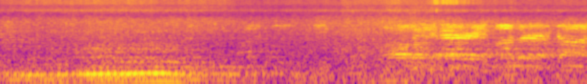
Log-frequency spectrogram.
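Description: Car tyres hiss past on a wet street.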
